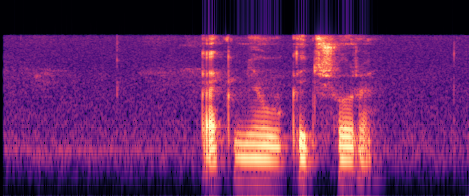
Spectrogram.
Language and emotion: Russian, neutral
